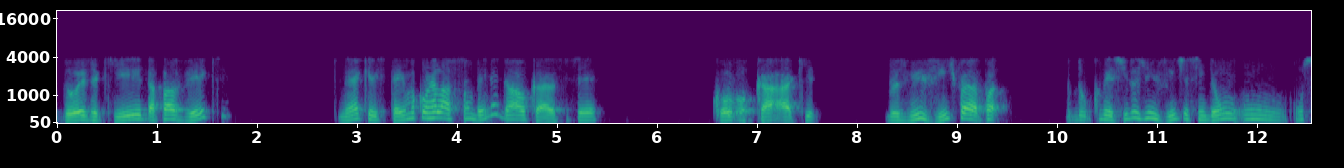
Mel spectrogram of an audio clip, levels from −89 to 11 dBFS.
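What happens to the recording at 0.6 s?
At 0.6 s you're hearing G.729 codec damage, and it runs through the whole clip. The speech is rebuilt from a vocal tract filter, a pitch predictor and sparse pulses, which sounds like an 8 kbit/s stream. Nothing survives above 4 kHz, so it comes across as muffled, rough and a bit synthetic.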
